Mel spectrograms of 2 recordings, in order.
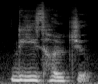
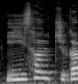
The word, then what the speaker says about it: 리설주: 리설주. 북한에서는 이 씨를 아직도 리라고 발음하기 때문에 리설주라고 하죠. 우리나라로 치면 이설주가 맞습니다.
